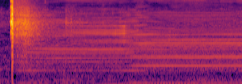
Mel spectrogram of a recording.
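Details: Wahl Legend clipper running after adjustment: steady, even hum with a low buzz and no rattle after a brief click at start. The earlier noise came from a loose small part that was refitted.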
